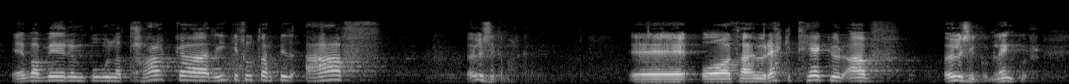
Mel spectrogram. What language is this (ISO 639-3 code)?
isl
